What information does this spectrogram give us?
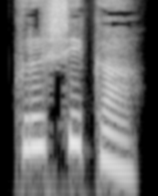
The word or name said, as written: ಕೃಷಿಗೈ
